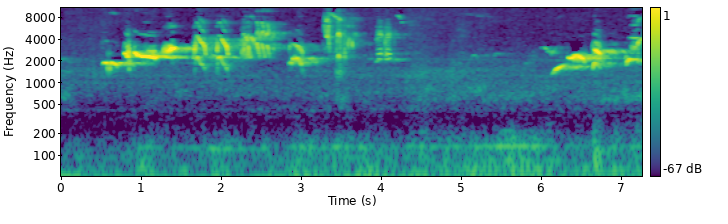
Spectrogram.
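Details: Common kestrel father preparing food for the family, June 2024: loud, clear bursts of rapid chattering and whining calls, a quiet gap of about two seconds, then another drawn, rising series.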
